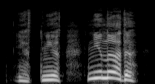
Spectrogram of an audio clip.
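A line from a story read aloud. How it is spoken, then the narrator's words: Terrified breathless gasp. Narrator (Russian): выдохнула она с ужасом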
